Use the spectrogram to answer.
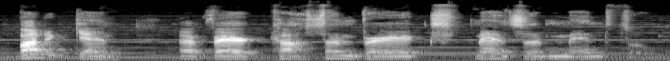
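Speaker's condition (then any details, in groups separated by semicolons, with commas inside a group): Ataxia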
